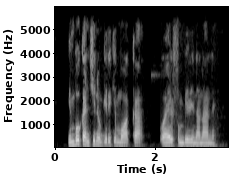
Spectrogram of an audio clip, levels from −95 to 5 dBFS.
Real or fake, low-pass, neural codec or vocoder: real; 5.4 kHz; none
